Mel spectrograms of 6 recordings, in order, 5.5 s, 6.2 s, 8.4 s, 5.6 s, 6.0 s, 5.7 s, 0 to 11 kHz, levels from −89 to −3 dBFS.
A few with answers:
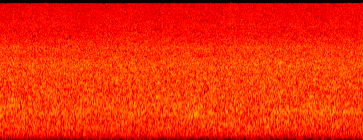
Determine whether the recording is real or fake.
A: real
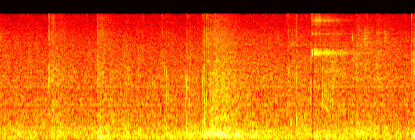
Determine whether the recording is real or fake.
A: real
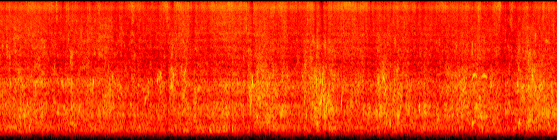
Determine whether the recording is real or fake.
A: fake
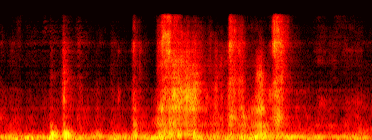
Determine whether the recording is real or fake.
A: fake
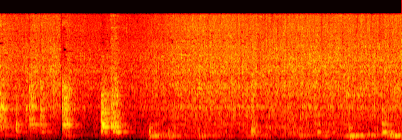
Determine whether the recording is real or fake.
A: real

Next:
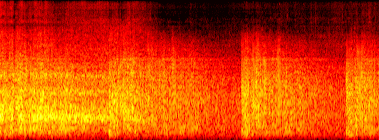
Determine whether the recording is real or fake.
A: fake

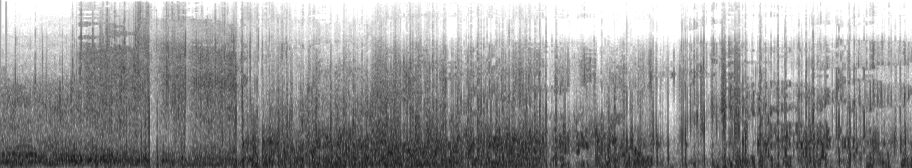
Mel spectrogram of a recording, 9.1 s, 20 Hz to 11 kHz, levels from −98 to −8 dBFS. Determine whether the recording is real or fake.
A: real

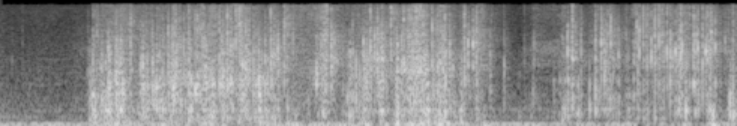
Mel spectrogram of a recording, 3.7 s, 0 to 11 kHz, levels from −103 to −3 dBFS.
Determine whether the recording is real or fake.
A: real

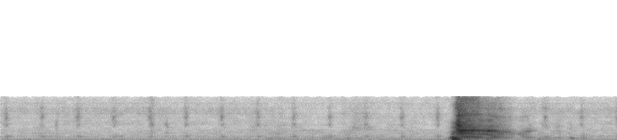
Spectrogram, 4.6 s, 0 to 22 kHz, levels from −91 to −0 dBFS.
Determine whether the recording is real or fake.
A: fake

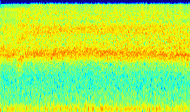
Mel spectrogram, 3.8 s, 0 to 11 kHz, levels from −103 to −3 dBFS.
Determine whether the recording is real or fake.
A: fake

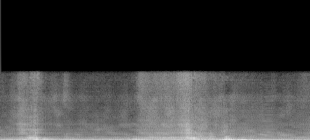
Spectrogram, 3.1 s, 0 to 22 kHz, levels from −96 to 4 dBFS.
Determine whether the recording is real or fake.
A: fake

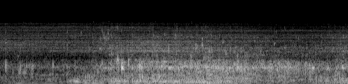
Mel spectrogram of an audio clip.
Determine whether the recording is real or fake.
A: real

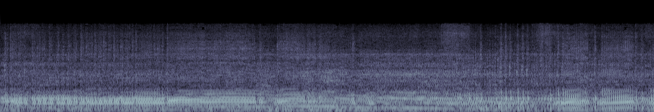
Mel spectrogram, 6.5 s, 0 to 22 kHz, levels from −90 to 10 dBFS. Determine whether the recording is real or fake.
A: real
